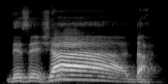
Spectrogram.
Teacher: Sílaba tônica é a penúltima, a palavra é paroxítona.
